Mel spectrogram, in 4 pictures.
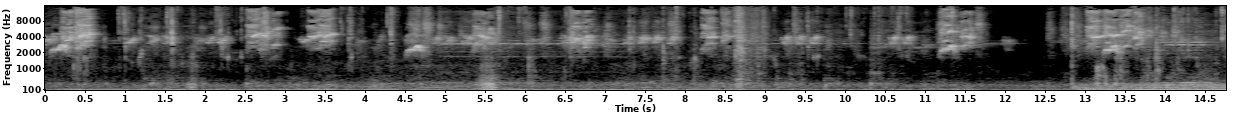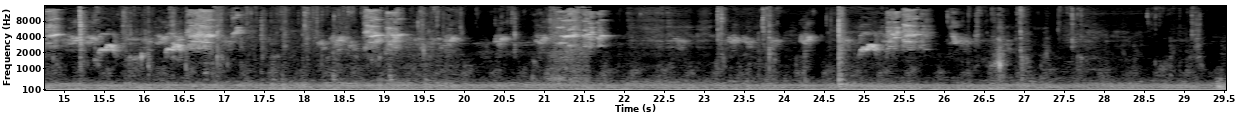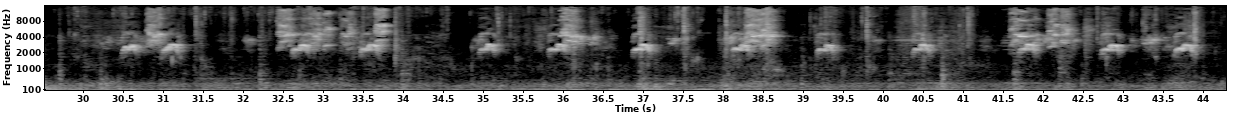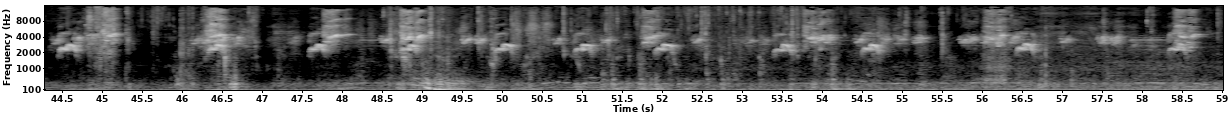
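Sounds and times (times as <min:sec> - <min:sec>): person chewing and lip smacking: 0:00.6 - 0:02.8, 0:03.5 - 0:04.8, 0:12.8 - 0:25.0, 0:26.2 - 0:30.3, 0:31.2 - 0:32.3, 0:37.0 - 0:38.2, 0:39.1 - 0:40.0, 0:44.8 - 0:47.2, 0:48.5 - 0:53.0, 0:54.9 - 0:56.9
low steady hum: 0:12.0 - 0:30.6.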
